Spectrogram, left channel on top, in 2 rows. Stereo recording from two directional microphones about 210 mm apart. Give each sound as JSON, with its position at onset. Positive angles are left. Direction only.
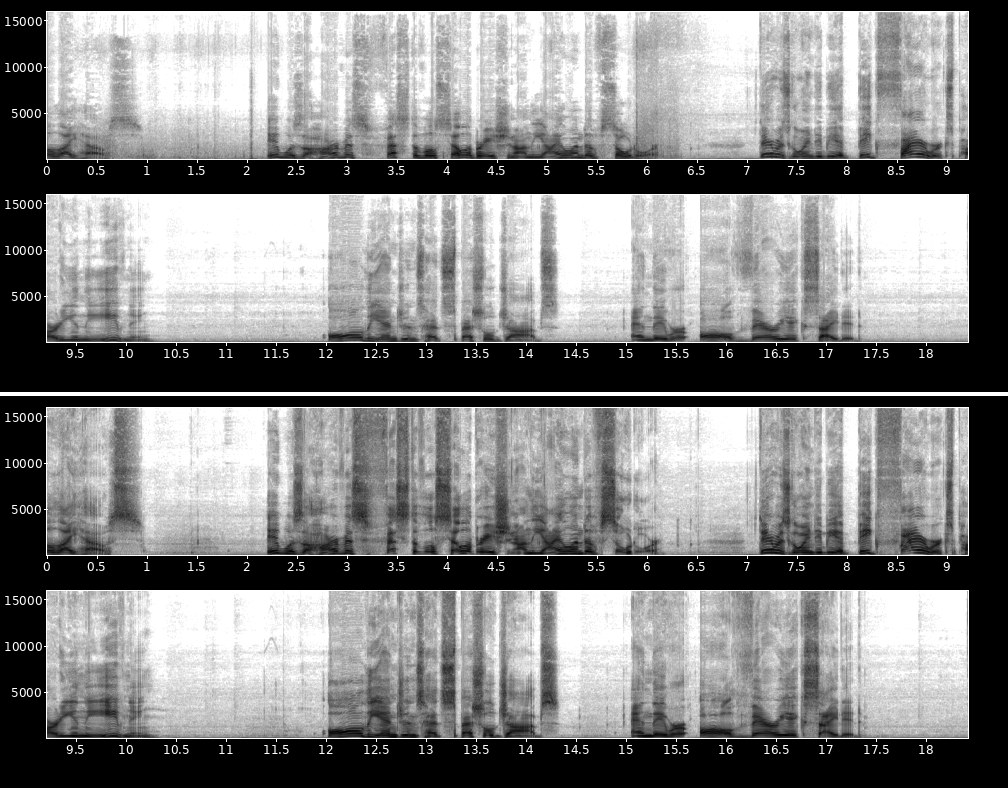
{"t": 0.0, "sound": "speech", "side_deg": -45}
{"t": 2.1, "sound": "speech", "side_deg": -45}
{"t": 6.8, "sound": "speech", "side_deg": -30}
{"t": 8.4, "sound": "speech", "side_deg": -25}
{"t": 11.9, "sound": "speech", "side_deg": -35}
